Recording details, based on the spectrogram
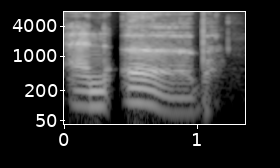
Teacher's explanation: they would say an herb, so they would miss out the H.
